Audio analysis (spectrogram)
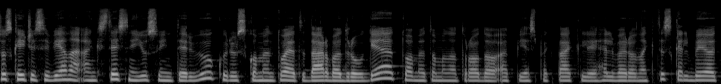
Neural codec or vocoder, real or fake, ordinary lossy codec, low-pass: none; real; MP3, 96 kbps; 14.4 kHz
